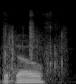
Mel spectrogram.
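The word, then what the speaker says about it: Godot: God, I a friend told me that that's how you say it. Now I've been doing it. Hate him. Um, I'm going to say go dot. That's how I'm saying it. Creator be damned. I'm saying go dot and I'll take that to my grave.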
